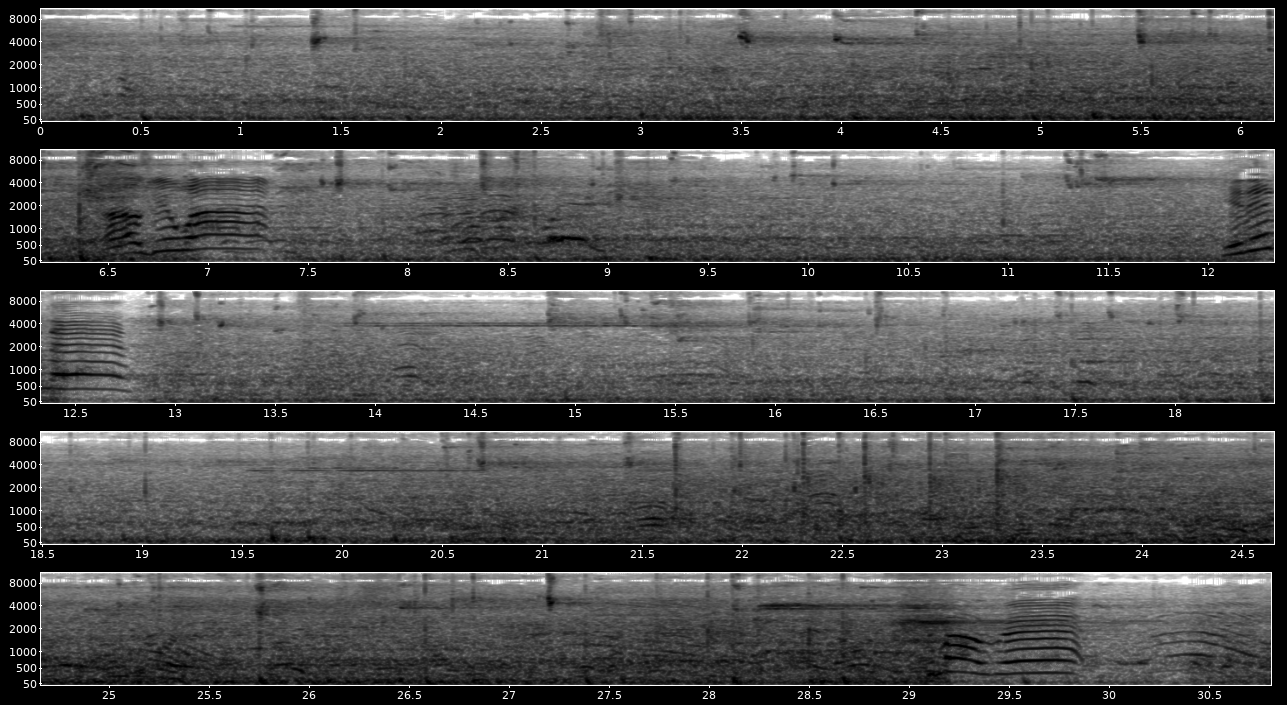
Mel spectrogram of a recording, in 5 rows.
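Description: Basketball game on a hardwood gym floor: the ball bouncing amid general voices and chatter in a large hall, with a few sharp sneaker squeaks about 7 and 12 seconds in and again near the end.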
